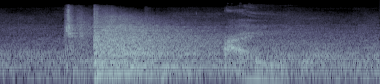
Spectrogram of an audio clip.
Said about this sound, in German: Äh, er legt an, Achtung, zieht. Genau. Zack. Zieht von hinten den nächsten Pfeil.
